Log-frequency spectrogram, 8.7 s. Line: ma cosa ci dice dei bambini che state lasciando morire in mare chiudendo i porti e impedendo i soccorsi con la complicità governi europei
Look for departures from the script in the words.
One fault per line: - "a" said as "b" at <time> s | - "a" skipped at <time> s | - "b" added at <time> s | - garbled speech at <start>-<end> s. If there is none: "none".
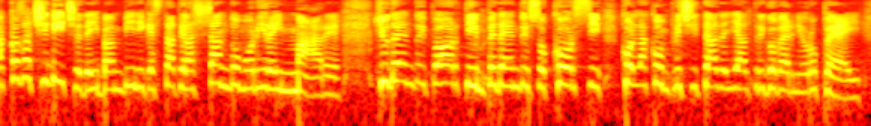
- "degli altri" added at 7.2 s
